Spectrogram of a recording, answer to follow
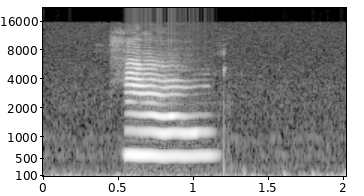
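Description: A single meow held at a steady pitch for under a second, starting about half a second in, with a faint click as it ends.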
